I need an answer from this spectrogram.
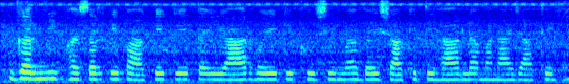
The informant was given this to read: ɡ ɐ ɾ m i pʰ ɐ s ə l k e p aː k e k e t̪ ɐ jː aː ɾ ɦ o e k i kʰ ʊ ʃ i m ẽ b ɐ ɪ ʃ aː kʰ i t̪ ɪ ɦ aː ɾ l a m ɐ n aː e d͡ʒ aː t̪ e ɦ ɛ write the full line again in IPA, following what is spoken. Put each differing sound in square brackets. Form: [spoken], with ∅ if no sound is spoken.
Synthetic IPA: ɡ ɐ ɾ m i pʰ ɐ s ə l k e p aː k e k e t̪ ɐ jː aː ɾ ɦ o e k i kʰ ʊ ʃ i m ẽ b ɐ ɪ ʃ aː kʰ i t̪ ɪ ɦ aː ɾ l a m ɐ n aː e d͡ʒ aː t̪ e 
